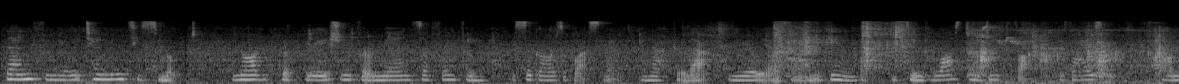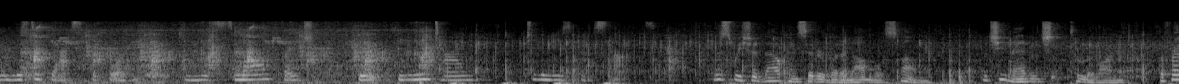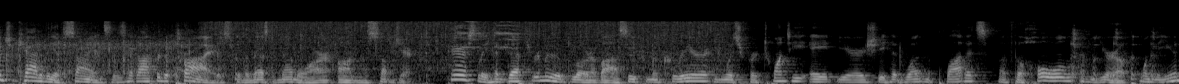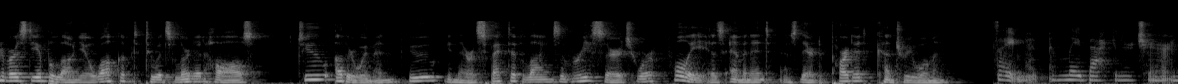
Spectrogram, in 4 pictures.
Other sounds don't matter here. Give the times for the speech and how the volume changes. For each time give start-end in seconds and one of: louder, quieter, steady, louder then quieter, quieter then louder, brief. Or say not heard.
0.0-47.1 steady.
